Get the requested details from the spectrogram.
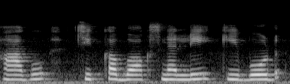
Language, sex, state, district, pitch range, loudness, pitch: Kannada, female, Karnataka, Bidar, 225-240 Hz, -17 LUFS, 230 Hz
